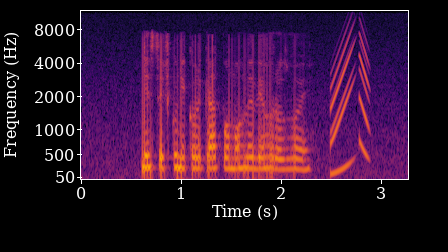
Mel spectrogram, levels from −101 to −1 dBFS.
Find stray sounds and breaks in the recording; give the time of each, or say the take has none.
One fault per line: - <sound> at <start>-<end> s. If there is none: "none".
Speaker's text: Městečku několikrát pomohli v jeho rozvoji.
- chirp at 2.5-2.9 s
